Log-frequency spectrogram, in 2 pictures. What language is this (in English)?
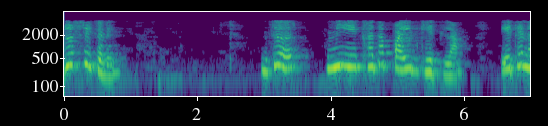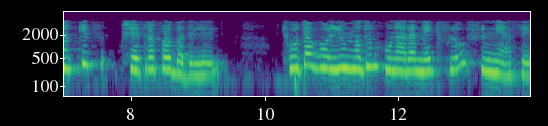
Marathi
